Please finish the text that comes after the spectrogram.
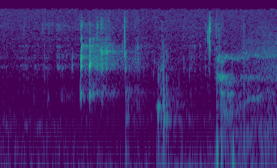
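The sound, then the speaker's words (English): Someone gulps a drink of Robinson's orange barley water cordial with water, a squeeze of lemon and fresh orange, with a few crisp clinks of ice in the glass and low, wet swallowing sounds, all fairly quiet and with no talking. “I can hear the ice... I can hear you gulping.”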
